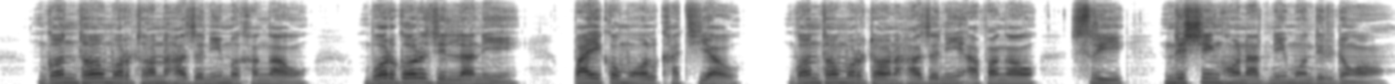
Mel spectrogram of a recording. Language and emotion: Bodo, neutral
